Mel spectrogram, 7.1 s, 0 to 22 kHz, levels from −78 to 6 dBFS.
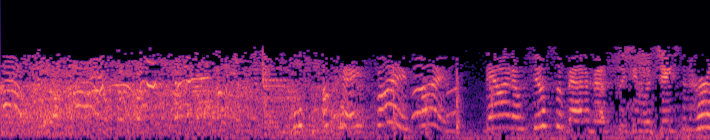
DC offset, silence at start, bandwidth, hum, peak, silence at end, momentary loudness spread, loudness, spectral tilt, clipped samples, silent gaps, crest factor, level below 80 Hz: under 0.1%; 0 s; 6 kHz; none; -2 dBFS; 0 s; 5 LU; -15 LUFS; -0.5 dB/octave; under 0.1%; none; 14 dB; -42 dBFS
